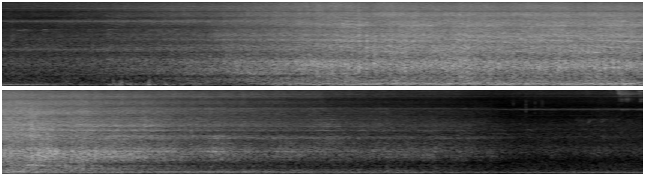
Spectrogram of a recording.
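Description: CrossCountry Voyager diesel multiple unit passing through a station at speed. The engine drone and the wheels on the rails build to a peak and then fade away as the train moves off.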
